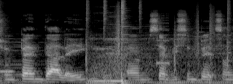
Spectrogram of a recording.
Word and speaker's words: Dally: It's Ben, it's either Daly or Dally. – Dally, it's Ben Dally. – You reckon it's Ben Dally? – It is, it's D-A-L-L-Y, which is no I, therefore pronounced Dally.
